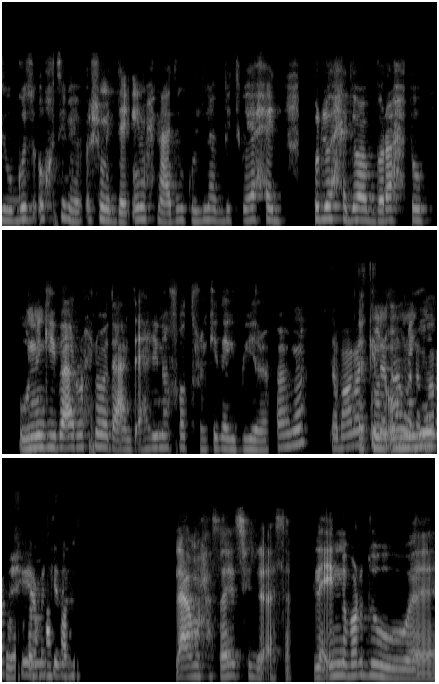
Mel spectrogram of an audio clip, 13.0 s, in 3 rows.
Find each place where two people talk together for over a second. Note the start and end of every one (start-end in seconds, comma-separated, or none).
7.9-9.5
